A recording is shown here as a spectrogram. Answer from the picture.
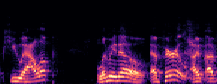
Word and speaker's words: Puyallup: saying i'm wrong so it's not pu olip i'm pretty sure it's pew alepp pew allep we'll see let me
